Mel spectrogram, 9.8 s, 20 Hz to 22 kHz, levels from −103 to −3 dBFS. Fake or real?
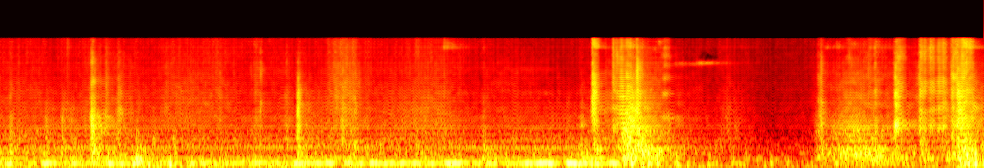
fake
